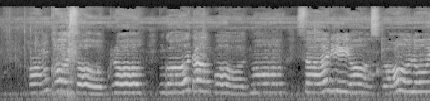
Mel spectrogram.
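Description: A group of children singing an Assamese diha naam, a devotional group chant, together in unison: short phrases of held notes with brief pauses between them.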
